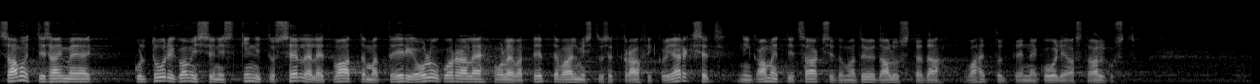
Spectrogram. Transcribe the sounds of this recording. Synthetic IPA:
sɑmut̪ːˑisɑjme̞ | kult̪ːˑuːɾiko̞misio̞nist̪̚kinːit̪ːˑusse̞lːe̞let̪ːˑvɑːt̪ːˑɑmɑt̪ˑːɑe̞ɾio̞luko̞rːɑle̞o̞le̞vɑt̪ːˑee̞t̪ːe̞vɑlʲmist̪use̞d̪̥krɑːfikːˑujærkse̞d̪̥niŋɡ̥ɑme̞t̪ːˑid̪̥sɑːksid̪̥o̞mɑt̪ø̞ːd̪ɑlust̪ɑd̪̥ɑvɑɦe̞t̪ːˑult̪ːˑe̞nːeko̞ːlʲiɑːst̪ɑɑlɡ̥ust̪

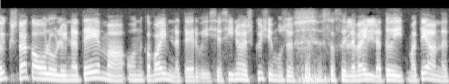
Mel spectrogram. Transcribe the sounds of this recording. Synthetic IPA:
yksvæɡ̥ɑo̞luline̞t̪e̞ːmɑo̞nkɑvɑjmne̞t̪e̞rvisjɑsiːnyɦhe̞skysʲimuse̞sːɑselːevælʲjɑt̪ɤjd̪̥̚mɑt̪e̞ɑne

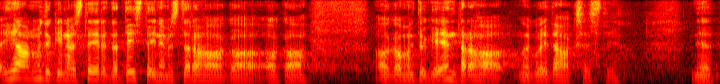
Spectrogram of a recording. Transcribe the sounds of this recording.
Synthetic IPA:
heɑonmujd̥̪ʲuɡ̥iinve̞st̪e̞ːɾid̪̥ɑt̪e̞jst̪e̞inime̞st̪e̞ɾɑɦɑ̰ɑ̰ɡ̥ɑ̰ɑɡ̥ɑ̰ | ɑ̰ɡ̥ɑmujd̪̥uɡ̥ie̞nd̪̥ɑɾʔɑɦɑnɑɡ̥ue̞jt̪ɑɦɑ̰kshest̪i | niet̪ːˑ

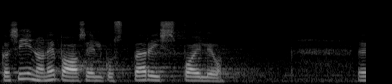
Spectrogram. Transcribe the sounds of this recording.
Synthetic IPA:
kɑsiːno̞ne̞bɑse̞lɡ̥ust̪̚pæɾispɑlʲju

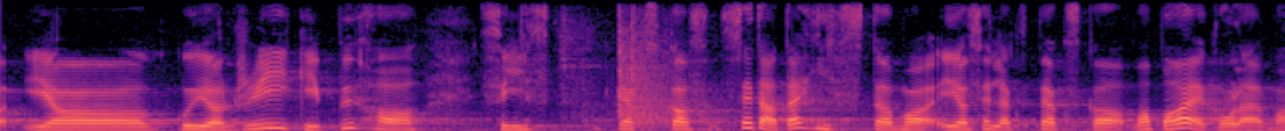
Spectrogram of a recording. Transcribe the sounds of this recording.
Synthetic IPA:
jɑkujo̞nriːɡ̥ipyhɑ | siːs | peɑkskɑse̞d̪ɑt̪æɦist̪ɑmɑjɑse̞lːekspeɑkskɑvɑpɑɑeɡ̥ɑo̞lemɑ

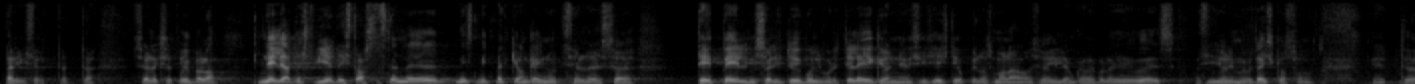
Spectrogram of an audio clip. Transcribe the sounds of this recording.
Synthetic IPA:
pæɾisḛlt̪ːˑe̞̰t̪ːˑ | se̞lːe̞kse̞t̪vɤjbo̞lːɑne̞lʲjɑd̪e̞st̪viːe̞d̪e̞jst̪ɑːst̪ɑst̪e̞lmeme̞jst̪mit̪me̞t̪̚kio̞nkæjnud̪̥se̞lːe̞s | t̪e̞ːpeelmisːo̞lʲit̪øːpɤlɡ̥urit̪ːˑele̞ːɡio̞nːjɑsise̞ːst̪iopːˑilɑsmɑlevɑ̰sjɑiljemɡ̥ɑvɤjb̥o̞lːɑeøesjɑ̰siːso̞limejblt̪æjskɑsvɑnud̪̥ | et̪ːˑ

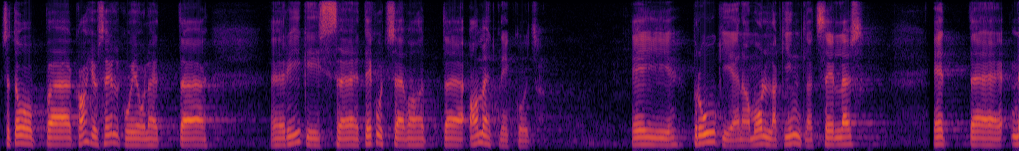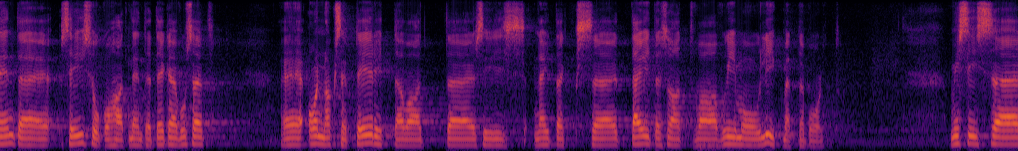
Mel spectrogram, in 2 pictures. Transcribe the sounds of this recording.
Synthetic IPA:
se̞t̪o̞ːb̥kɑɦjuse̞lkujule̞t̪ː | ɾiːɡ̥ist̪e̞ɡ̥ut̪se̞vɑd̪̥ʔɑme̞t̪nikːˑud̪̥ | e̞jpruːɡie̞nɑmo̞lːɑkind̪̥lɑt̪se̞lːe̞s | e̞t̪ne̞nd̪̥e̞se̞jsuko̞ɦɑd̪̥ne̞nd̪̥e̞t̪e̞ɡ̥e̞vuse̞d̪̥ | ʔo̞nːɑkse̞p̚t̪e̞ːɾit̪ːˑɑvɑd̪̥siːsnæjt̪ːˑe̞kst̪æjd̪̥e̞sɑːt̪vɑvɤjmuliːkme̞t̪ːe̞po̞ːlt̪ˑ | misːiːs

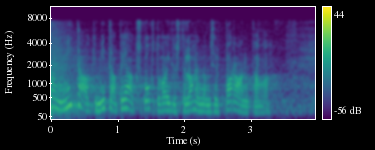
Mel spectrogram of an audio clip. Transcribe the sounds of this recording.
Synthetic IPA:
onmit̪ɑɡ̥imid̪ɑpe̞ɑksko̞ht̪uvɑjd̪lust̪e̞lɑɦe̞nd̪̥ɑmise̞lpɑɾɑnd̪̥ɑmɑ̰

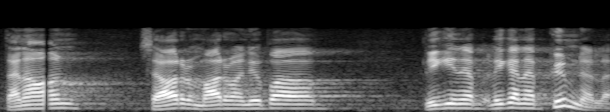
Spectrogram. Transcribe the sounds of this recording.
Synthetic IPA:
t̪ænɑon | seɑrvmɑɑrvɑnjub̥ɑ | liɡinebliɡ̥eneb̥kymnḛlḛ

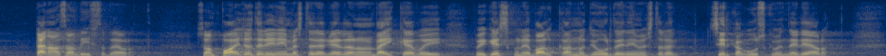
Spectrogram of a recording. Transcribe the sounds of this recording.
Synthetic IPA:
t̪ænɑseo̞nviːsːɑd̪ɑe̞wɾot̪ːˑ | seo̞npɑlʲjud̪e̞linime̞st̪e̞leke̞lːe̞lo̞nvæjkːˑe̞vɯjvɯjke̞sk̚minepɑlkːˑɑnːud̪̥juːrd̪̥e̞inimest̪e̞le | sirkːˑɑkuːskymend̪ne̞lʲie̞wɾot̪ˑː

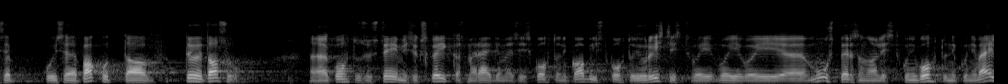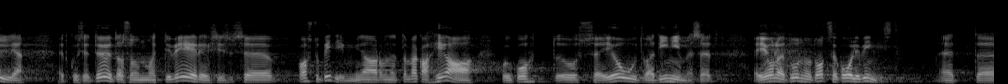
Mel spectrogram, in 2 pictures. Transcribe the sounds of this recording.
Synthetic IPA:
kuse | kujse̞pɑkːˑut̪ːˑɑvt̪ø̞ːt̪ɑsṵ | ko̞ht̪usyst̪e̞ːmisykskɤjkːɑsme̞ɾæːɡ̥ime̞sisko̞ht̪unikːˑuɑb̥ist̪koht̪ujuɾisʲt̪ist̪vɤjvɤjvɤjmuːst̪̚pe̞rso̞nɑːlʲist̪kunʲːiko̞ht̪unikːˑunivælʲjɑ | e̞t̪̚kujse̞t̪ø̞ːt̪ɑsuonmo̞t̪ʲːˑive̞ːɾivsise | vɑst̪upid̪̥ʲiminɑɑrvɑnet̪ːˑonvæɡ̥ɑɦe̞ɑkujko̞ht̪usejɤwd̪̥vɑd̪̥inʲime̞se̞d̪̥ | e̞jo̞le̞t̪ulnud̪o̞t̪se̞ko̞ːlʲipiŋɡ̥ist̪ | e̞t̪ː

